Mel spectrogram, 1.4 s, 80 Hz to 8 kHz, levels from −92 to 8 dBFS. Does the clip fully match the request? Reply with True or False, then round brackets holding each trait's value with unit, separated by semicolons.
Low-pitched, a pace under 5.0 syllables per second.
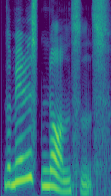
False (235 Hz; 4.7 syllables/s)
